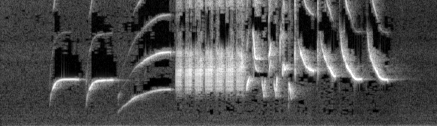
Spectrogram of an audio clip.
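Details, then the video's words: A goldfinch × canary mule opens with three separate rising whistled notes, then breaks into a quick stream of buzzy trills and chirps that run into a cascade of sliding high notes. "European Goldfinch mule singing - Jilguero Mixto"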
